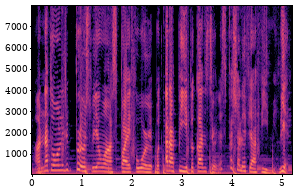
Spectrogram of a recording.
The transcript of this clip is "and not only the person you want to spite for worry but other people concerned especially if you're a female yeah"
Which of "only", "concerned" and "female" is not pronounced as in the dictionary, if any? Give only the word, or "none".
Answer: concerned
